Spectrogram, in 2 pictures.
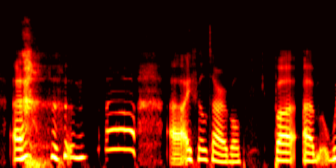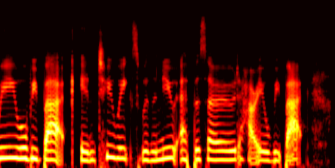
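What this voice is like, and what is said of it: Strained, failing voice. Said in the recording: “I'm losing my voice... my voice is going.”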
